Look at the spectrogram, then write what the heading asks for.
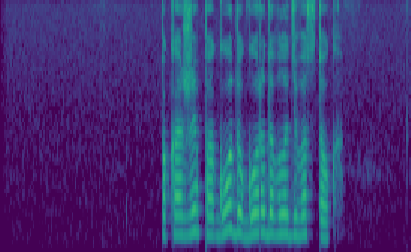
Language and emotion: Russian, neutral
